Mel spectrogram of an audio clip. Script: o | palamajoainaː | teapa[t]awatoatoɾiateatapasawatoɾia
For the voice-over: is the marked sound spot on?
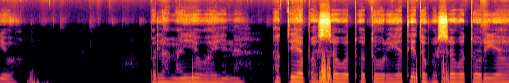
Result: no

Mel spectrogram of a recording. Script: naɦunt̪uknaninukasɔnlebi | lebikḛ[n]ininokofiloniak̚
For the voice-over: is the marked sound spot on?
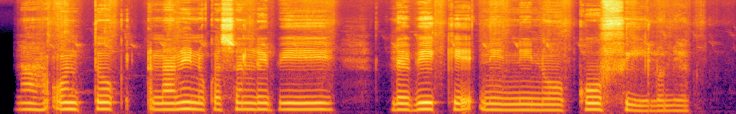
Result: yes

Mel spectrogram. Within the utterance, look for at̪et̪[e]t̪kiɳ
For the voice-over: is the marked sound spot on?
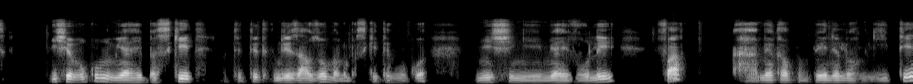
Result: yes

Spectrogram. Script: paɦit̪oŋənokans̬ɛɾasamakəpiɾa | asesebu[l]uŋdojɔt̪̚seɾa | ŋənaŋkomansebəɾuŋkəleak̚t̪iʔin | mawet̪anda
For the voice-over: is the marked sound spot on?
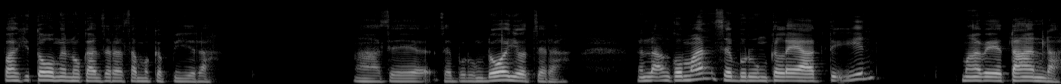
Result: no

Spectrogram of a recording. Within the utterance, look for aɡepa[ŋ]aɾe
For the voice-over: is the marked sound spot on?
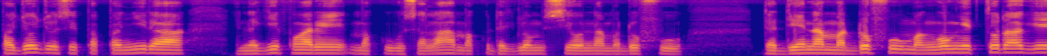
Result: yes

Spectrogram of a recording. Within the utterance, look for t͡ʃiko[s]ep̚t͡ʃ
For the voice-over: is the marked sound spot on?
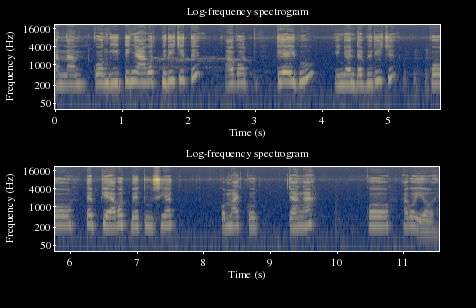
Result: no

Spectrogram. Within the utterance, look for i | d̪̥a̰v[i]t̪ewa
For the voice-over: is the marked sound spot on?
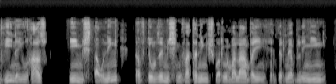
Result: yes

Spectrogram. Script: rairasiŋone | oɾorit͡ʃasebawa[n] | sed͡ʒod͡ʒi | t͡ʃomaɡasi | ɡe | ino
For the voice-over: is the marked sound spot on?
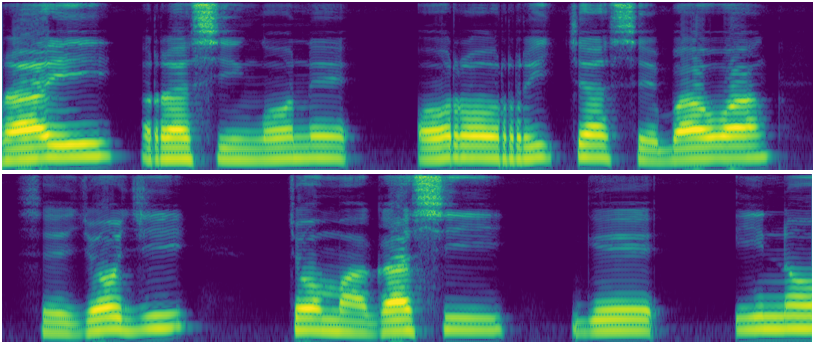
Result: no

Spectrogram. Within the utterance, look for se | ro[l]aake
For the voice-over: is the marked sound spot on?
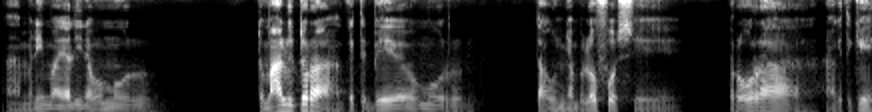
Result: no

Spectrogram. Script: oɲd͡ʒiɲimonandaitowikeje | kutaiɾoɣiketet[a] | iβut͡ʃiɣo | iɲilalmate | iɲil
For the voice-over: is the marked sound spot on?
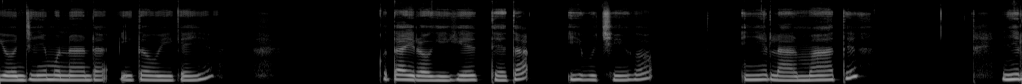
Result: yes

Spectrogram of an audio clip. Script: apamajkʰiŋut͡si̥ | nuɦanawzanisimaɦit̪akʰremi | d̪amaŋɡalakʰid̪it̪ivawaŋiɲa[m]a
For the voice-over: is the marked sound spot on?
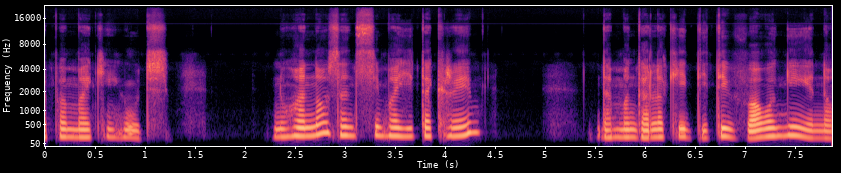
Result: no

